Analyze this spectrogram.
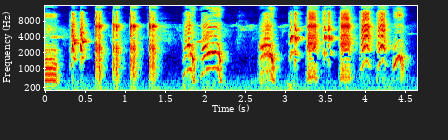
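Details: Fighter Black-winged myna in heightened agitation, a model bird for mute starlings, repeating harsh squawking notes about once or twice a second with brief rasping bursts between.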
